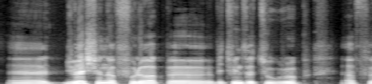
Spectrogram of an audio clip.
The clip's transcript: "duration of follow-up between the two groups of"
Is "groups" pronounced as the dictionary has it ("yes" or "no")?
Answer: no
